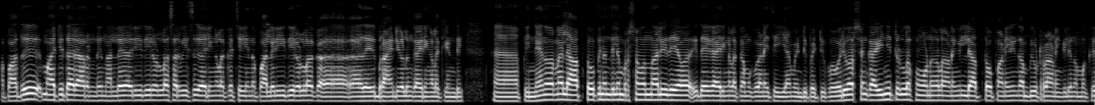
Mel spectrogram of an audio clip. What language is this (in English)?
Malayalam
